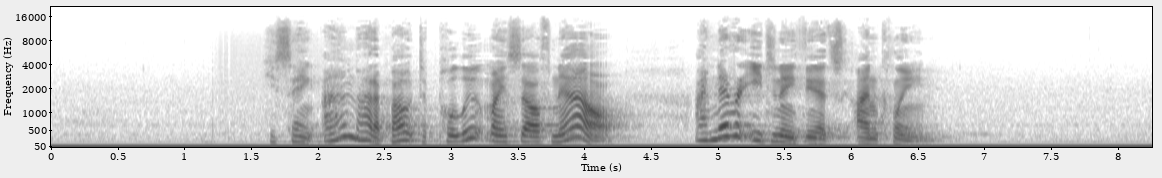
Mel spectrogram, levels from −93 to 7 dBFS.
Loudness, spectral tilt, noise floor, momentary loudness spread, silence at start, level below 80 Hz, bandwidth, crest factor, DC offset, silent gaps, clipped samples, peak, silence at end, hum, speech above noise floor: -32 LUFS; -4 dB/octave; -66 dBFS; 13 LU; 1.6 s; -70 dBFS; 16 kHz; 22 dB; 3%; none; under 0.1%; -14 dBFS; 1.6 s; none; 34 dB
